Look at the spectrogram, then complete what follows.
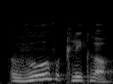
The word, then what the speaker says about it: Veuve Clicquot: Veuve clicquot. No, that's good. Thank you. You said it right, I must say. Veuve clicquot.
